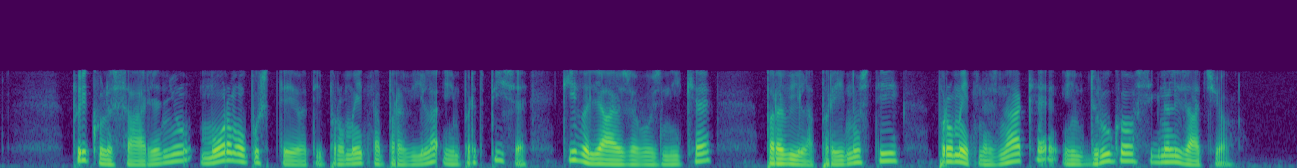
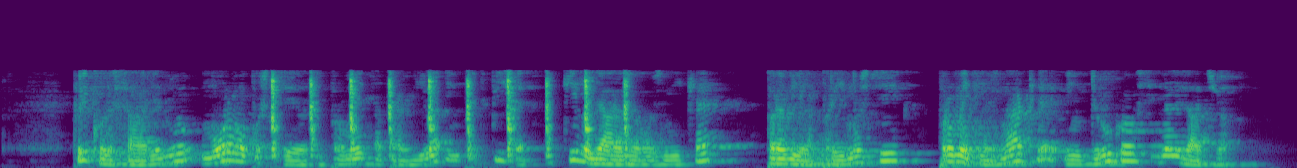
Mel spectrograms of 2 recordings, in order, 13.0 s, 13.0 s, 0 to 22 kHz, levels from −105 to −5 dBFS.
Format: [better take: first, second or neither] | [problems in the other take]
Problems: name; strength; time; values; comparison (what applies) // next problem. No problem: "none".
first | noise reduction (classical method WPE with log-MMSE)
